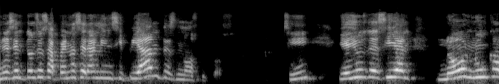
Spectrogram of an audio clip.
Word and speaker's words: gnósticos: ese entonces estaban los gnósticos se escribe con g n oeste gnósticos ellos hablaban acerca del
